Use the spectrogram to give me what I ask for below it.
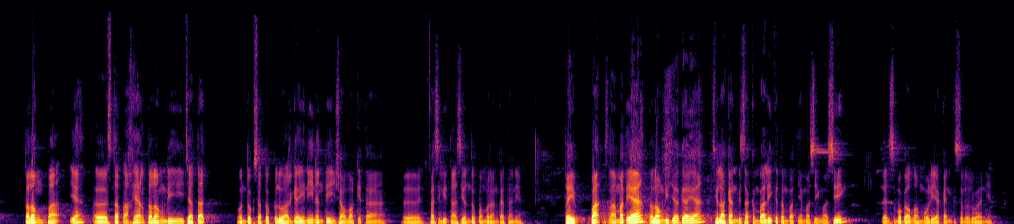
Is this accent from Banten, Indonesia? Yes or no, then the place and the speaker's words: yes; Pandeglang, Banten, Indonesia; born there; saya lahir juga di Pandeglang. Ibu saya dari Menes dan keluarga besar kami juga dari Menes.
